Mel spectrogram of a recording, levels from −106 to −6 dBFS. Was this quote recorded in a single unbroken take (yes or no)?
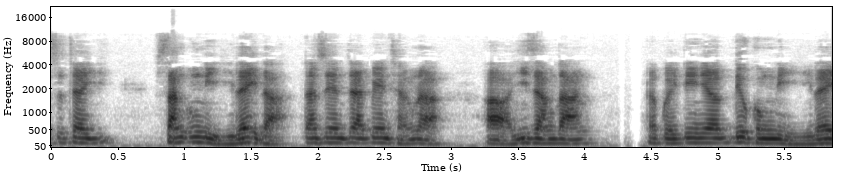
yes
